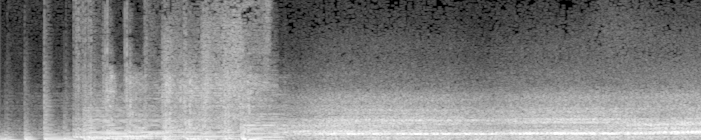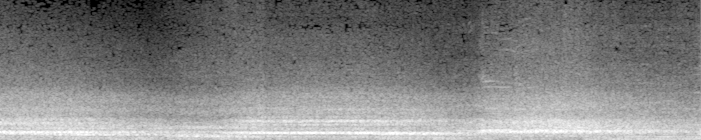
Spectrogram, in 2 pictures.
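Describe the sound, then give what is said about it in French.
Stadium crowd of RC Lens supporters singing La Lensoise, the club's official anthem on the Marseillaise tune, as a loud massed chorus that swells and ebbs, after a brief instrumental burst at the start. “Et le second que vous venez d'entendre, c'est la lensoise, une variante de la marseillaise, sauce locale et hymne officiel du RC Lens.”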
